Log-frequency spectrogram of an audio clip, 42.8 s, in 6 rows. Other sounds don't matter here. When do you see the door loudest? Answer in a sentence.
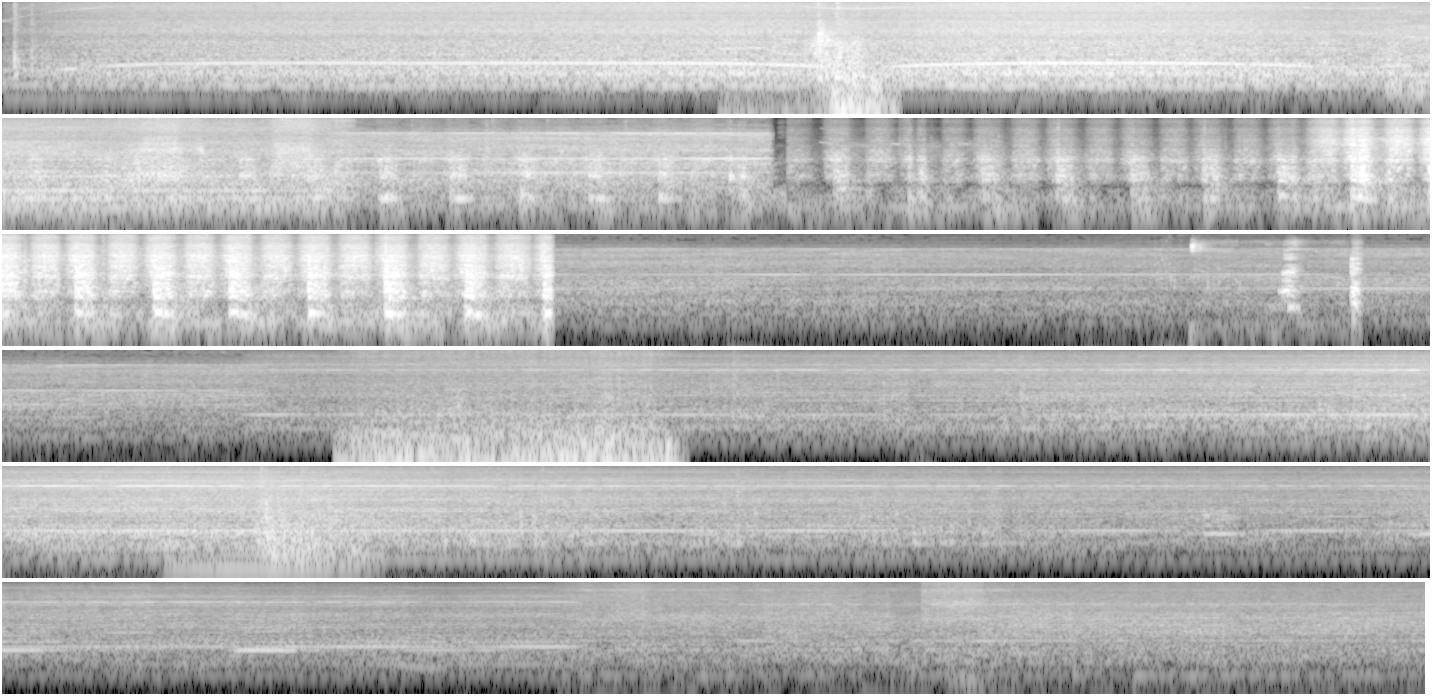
The loudest moment of the door is at 4 seconds.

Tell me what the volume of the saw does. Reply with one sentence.
The loudness of the saw goes up.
